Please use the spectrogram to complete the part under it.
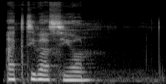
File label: "activacion", Spanish; how to learn spanish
